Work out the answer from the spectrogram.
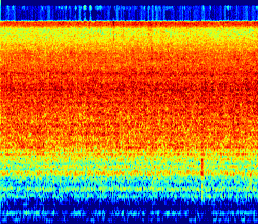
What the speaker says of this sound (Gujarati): બધું મસાલા સરસ રીતે મિક્સ કરી લઈશું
